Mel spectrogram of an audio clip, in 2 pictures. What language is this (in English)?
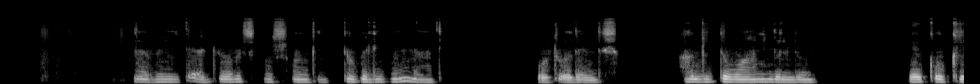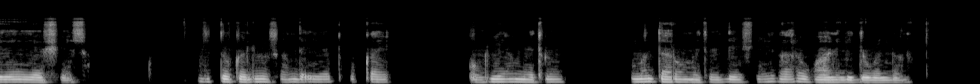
Wolaytta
